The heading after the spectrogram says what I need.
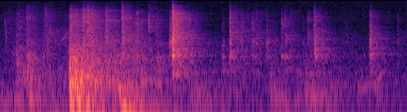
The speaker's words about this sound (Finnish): Hän lukitsi oven.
